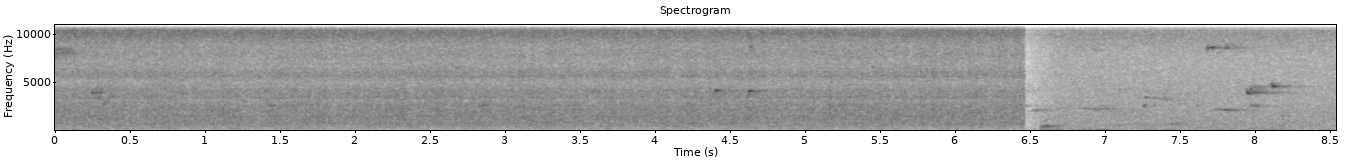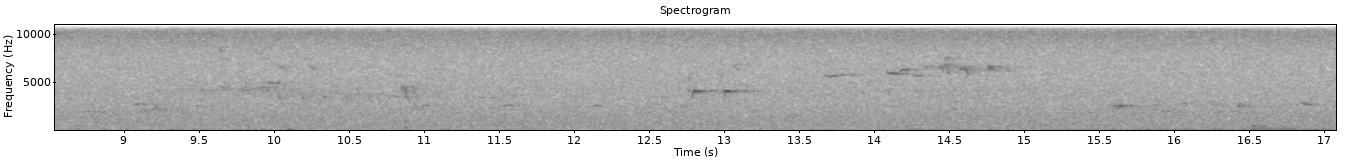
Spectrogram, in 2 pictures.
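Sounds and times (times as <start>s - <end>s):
steady rushing noise: 0.0s - 12.7s
small birds chirping: 0.0s - 17.0s.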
